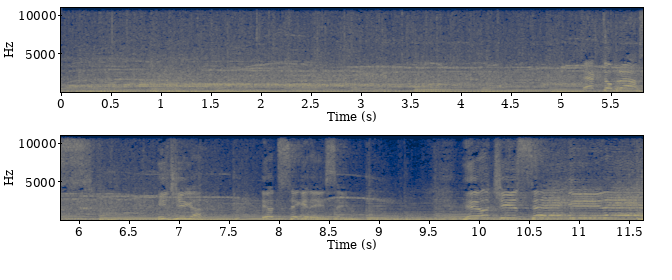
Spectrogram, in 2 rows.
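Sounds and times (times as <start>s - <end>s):
audience applauding: 0.0s - 9.3s
speech: 5.4s - 9.0s, 9.8s - 11.3s.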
